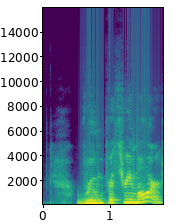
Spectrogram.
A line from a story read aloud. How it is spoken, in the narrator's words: cried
